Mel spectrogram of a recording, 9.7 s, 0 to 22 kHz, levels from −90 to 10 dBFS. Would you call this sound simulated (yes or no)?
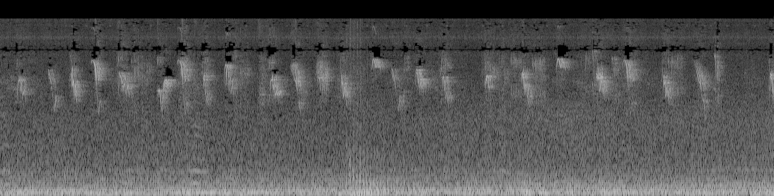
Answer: no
